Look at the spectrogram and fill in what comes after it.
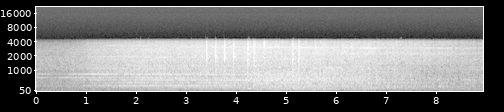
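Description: KiwiRail diesel-hauled freight train passing. A steady diesel engine drone builds up, then there is a quick run of clicks from the wagon wheels on the rails around the middle, and the rumble slowly fades away.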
